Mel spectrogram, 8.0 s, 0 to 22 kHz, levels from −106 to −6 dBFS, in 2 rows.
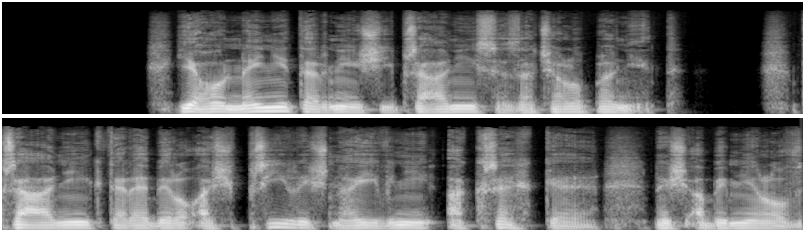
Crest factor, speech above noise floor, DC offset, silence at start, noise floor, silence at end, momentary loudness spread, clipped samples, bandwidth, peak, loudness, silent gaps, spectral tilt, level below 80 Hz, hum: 18 dB; over 70 dB; under 0.1%; 0.75 s; under -90 dBFS; 0 s; 7 LU; under 0.1%; 15.5 kHz; -4 dBFS; -21 LUFS; 3.57-3.75 s; -5 dB/octave; -42 dBFS; none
